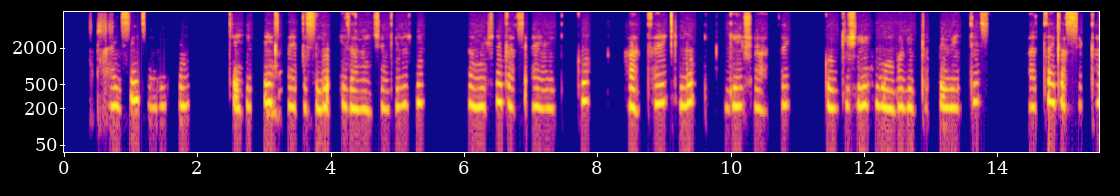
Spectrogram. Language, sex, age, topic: Gamo, female, 25-35, government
